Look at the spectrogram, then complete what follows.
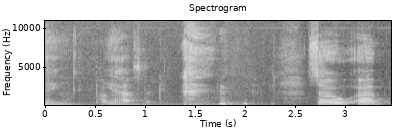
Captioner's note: woman laughs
